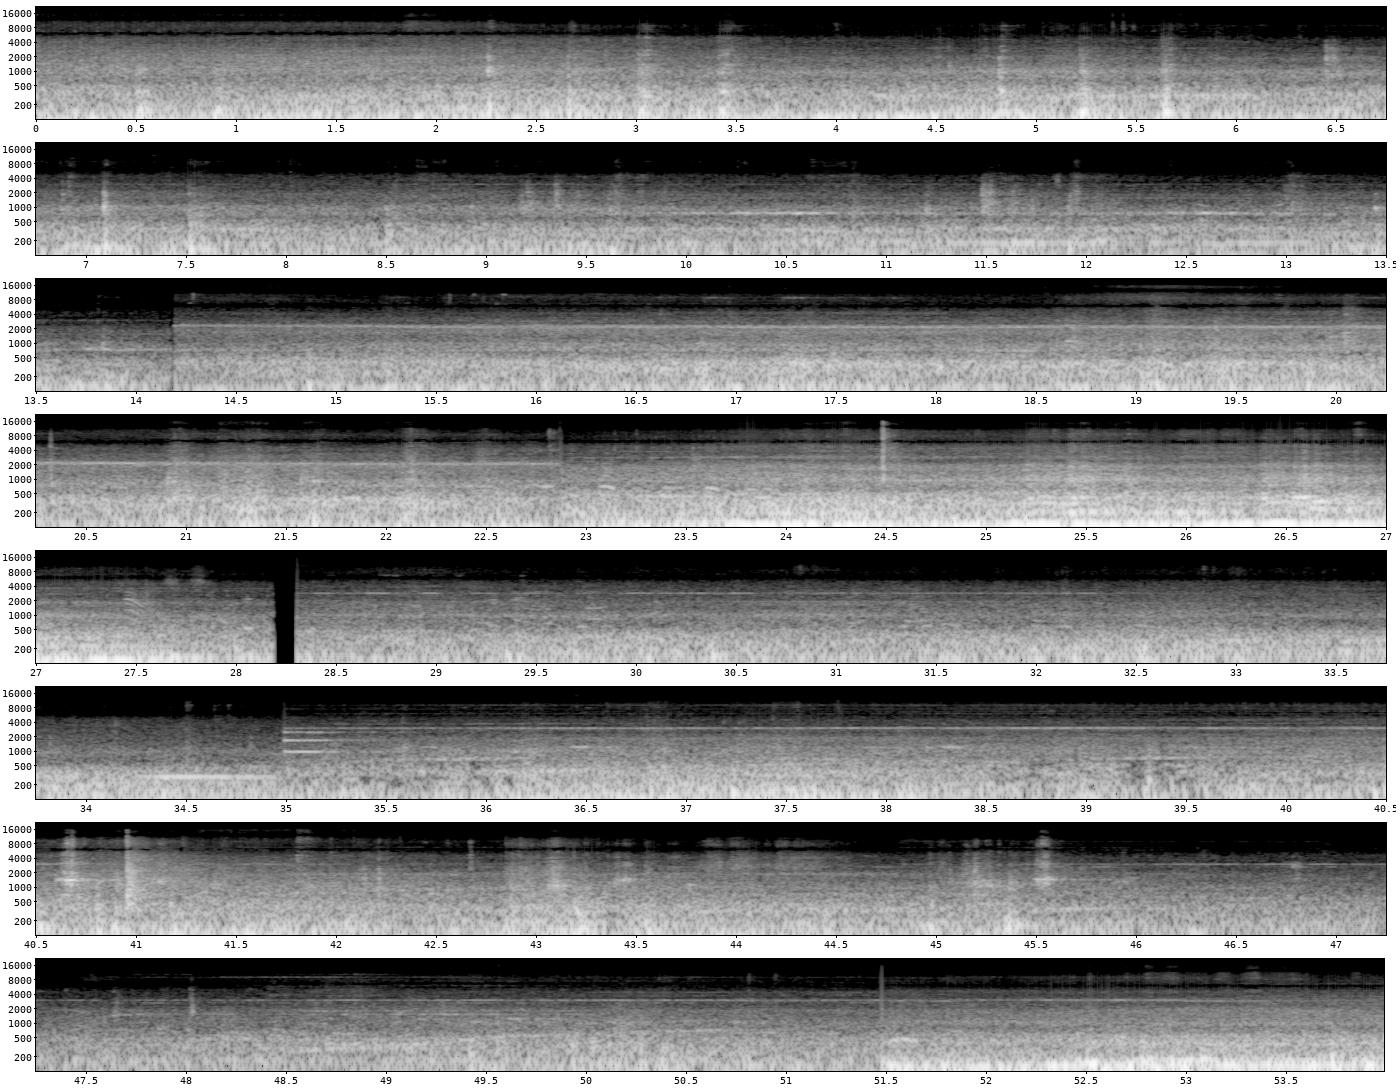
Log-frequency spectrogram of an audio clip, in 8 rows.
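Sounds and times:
tram rolling rumble: 0.0s - 53.9s.

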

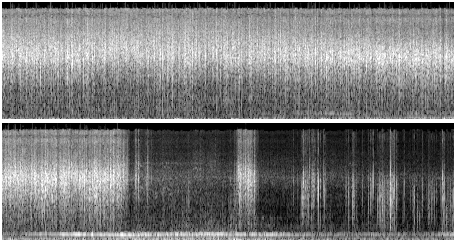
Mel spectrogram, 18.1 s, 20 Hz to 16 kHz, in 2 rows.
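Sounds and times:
car low hum: 8.8s - 18.0s.

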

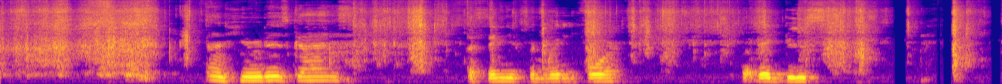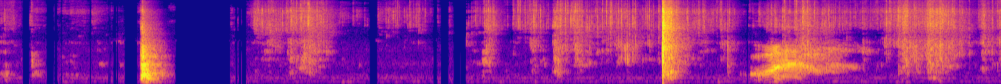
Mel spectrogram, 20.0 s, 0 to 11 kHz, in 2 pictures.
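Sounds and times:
plastic wrapping crinkling: 0.0s - 2.1s, 3.4s - 8.9s, 12.4s - 20.0s.

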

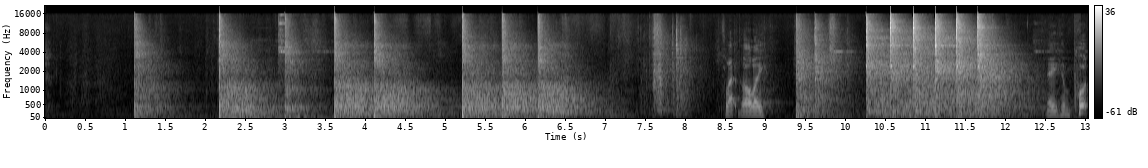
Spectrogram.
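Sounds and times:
hammer striking steel panel: 1.1s - 7.0s, 9.4s - 12.4s.

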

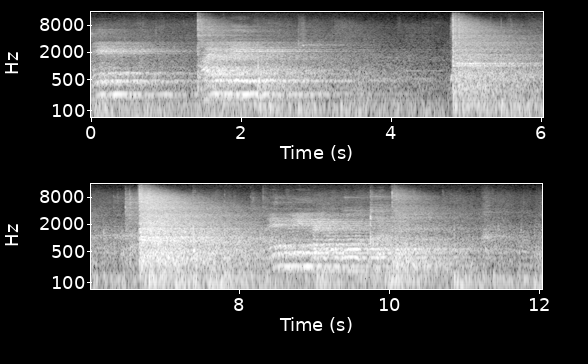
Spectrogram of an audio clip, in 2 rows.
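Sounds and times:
racket striking shuttlecock: 4.8s - 8.1s, 9.7s - 11.1s.

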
